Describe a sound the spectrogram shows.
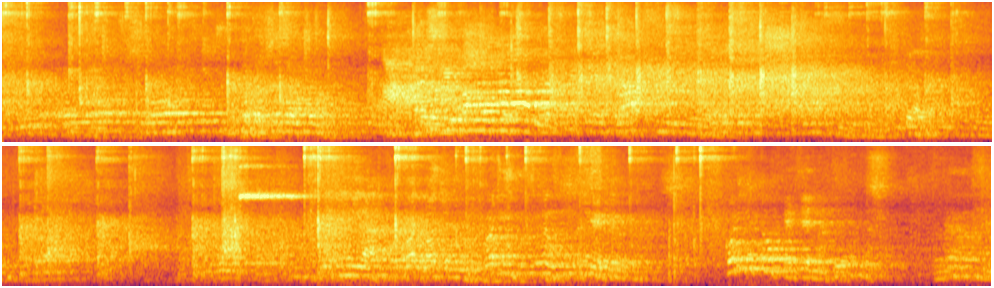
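Men talk with animation in a large echoing hall.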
